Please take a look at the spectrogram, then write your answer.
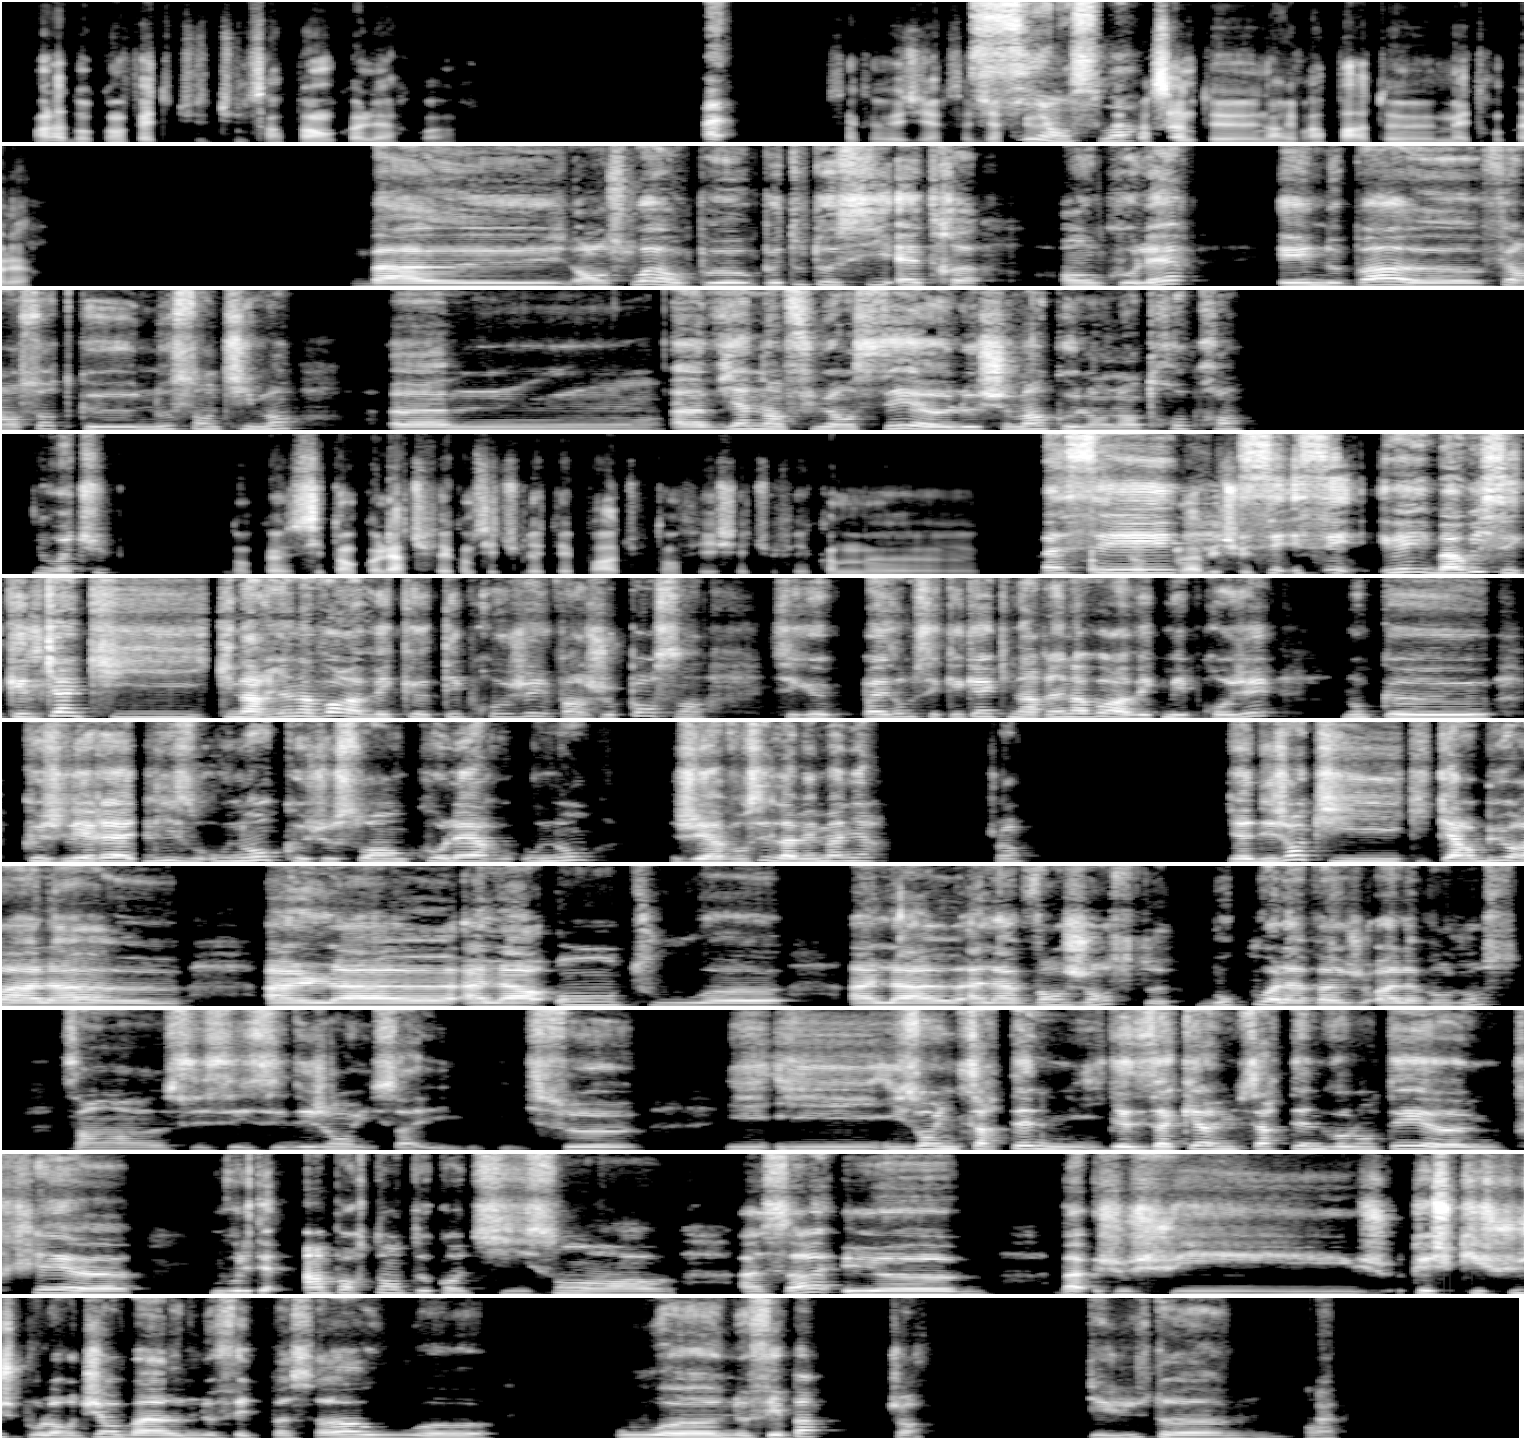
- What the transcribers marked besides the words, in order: drawn out: "hem"; tapping; "volonté" said as "volouté"
- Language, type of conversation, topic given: French, unstructured, Penses-tu que la colère peut aider à atteindre un but ?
